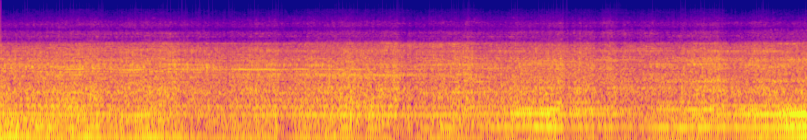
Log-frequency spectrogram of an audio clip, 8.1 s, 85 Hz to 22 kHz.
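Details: 2022 Kubota LX2610SU 4WD hydrostatic compact tractor with LA535 front loader, 138 hours; small diesel chugging at a steady, even idle with a low smooth beat, no knocks or misses. Normal diesel running.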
